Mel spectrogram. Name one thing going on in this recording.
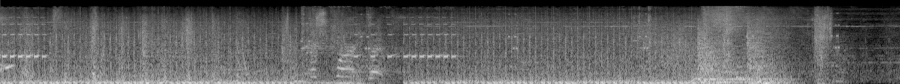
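Gunfire and explosions crash in a game battle.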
